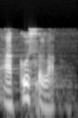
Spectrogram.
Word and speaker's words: akusala: That's why they say under Abhidhamma, when you input the content of consciousness, this content of consciousness, there are a few types, kusala and akusala. You pronounce it like Malay word, very easy.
